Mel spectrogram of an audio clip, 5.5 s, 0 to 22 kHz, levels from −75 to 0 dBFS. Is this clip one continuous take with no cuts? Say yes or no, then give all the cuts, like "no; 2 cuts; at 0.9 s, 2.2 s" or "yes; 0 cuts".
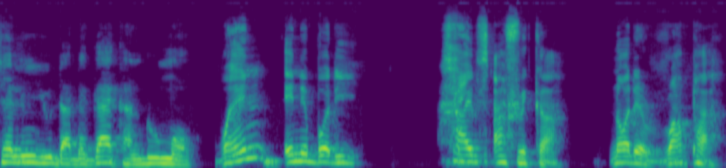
no; 1 cut; at 1.5 s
